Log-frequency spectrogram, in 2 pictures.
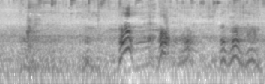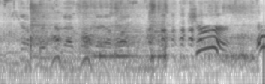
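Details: Playing tug of war at Lakewood dog park, the dogs Freddie and Miley give short arched yelps and barks, some in quick pairs, over a murmur of people talking.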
